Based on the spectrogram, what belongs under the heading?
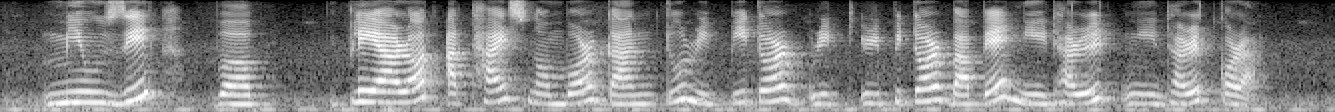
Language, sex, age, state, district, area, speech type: Assamese, female, 18-30, Assam, Nalbari, rural, read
